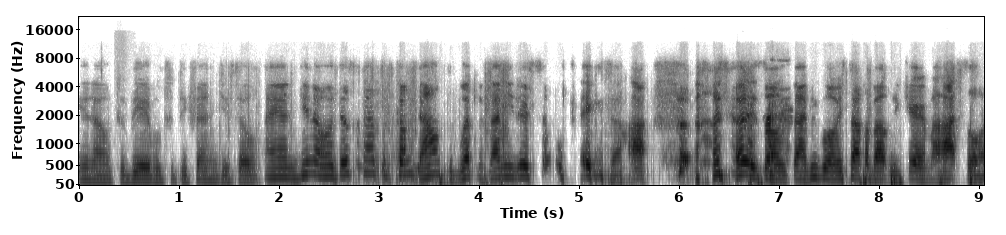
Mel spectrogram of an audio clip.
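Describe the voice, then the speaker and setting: Speaking with an American accent and vocal fry, a woman at medium pitch uses very wide pitch swings and big swings in loudness. The sound is dry and close with no echo. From upstate New York. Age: 80s+. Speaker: activist, reverend. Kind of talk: panel discussion.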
